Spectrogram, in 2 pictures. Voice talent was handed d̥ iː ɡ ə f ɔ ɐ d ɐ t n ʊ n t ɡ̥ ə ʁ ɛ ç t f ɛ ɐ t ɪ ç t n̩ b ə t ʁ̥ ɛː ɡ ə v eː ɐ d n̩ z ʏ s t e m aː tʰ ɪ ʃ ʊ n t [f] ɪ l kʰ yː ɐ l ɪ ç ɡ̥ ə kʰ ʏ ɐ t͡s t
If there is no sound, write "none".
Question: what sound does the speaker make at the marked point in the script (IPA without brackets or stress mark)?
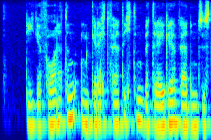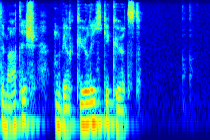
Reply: v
